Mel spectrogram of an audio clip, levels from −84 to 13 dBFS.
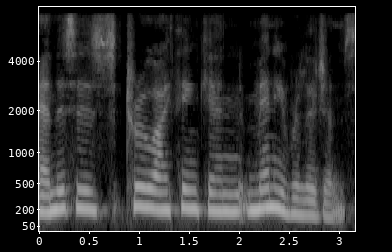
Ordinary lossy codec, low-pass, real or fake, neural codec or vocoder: AAC, 32 kbps; 7.2 kHz; real; none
